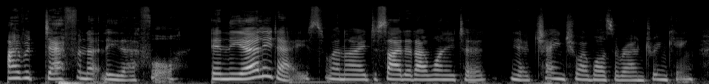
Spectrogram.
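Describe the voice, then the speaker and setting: A middle-aged woman, a podcast host and sober-living coach, delivers a solo podcast monologue in a slightly high voice. She speaks loosely and conversationally, occasionally restarting a phrase and often asking "right?" to keep the listener with her.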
